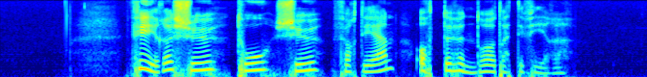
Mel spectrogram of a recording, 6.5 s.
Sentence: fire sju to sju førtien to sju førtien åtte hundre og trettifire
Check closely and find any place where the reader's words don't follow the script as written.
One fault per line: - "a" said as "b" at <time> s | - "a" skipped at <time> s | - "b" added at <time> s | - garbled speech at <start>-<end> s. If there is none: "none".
- "to sju førtien" skipped at 4.0 s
